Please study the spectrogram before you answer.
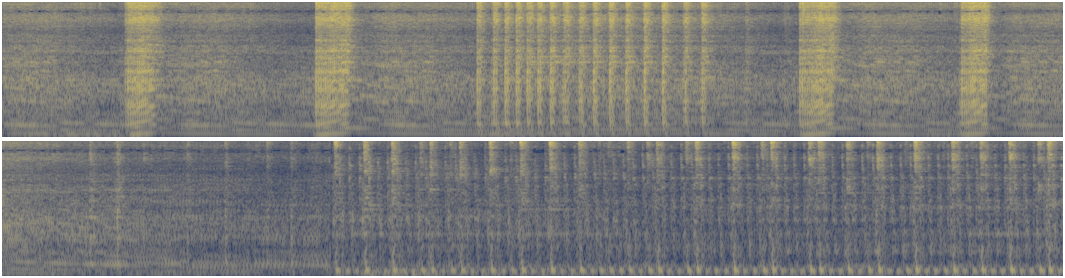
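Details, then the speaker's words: Freshly rebuilt two-stroke engine, first run, still cool, box air filter, RTX exhaust: revving blips then idle with fast even light ticking that goes away when revved; owner hopes the piston-slap noise disappears once the piston heats and expands. "Nah sekarang ini agak sedikit adem teman-teman, kritiknya ya kalau panas. Ya mudah-mudahan nanti bunyinya hilang ketika pistonnya udah ngembang."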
